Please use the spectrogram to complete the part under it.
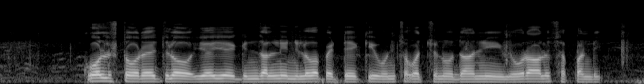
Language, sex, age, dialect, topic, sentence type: Telugu, male, 41-45, Southern, agriculture, question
